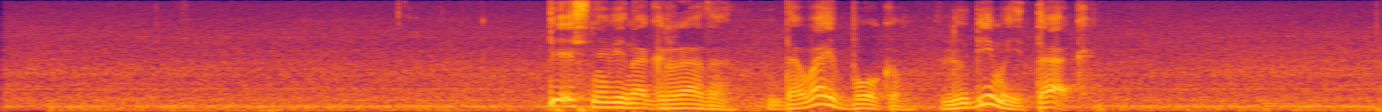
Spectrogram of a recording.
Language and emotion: Russian, positive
